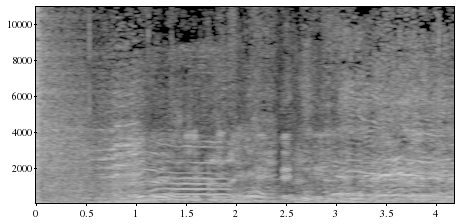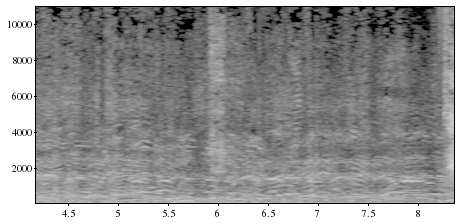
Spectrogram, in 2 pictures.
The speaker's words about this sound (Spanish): Bueno, estamos escuchando ruidos, eh, sonidos, perdón, sonidos sonidos de... Sí, ¿no? Sí, sonidos. Eh, de una reunión social.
